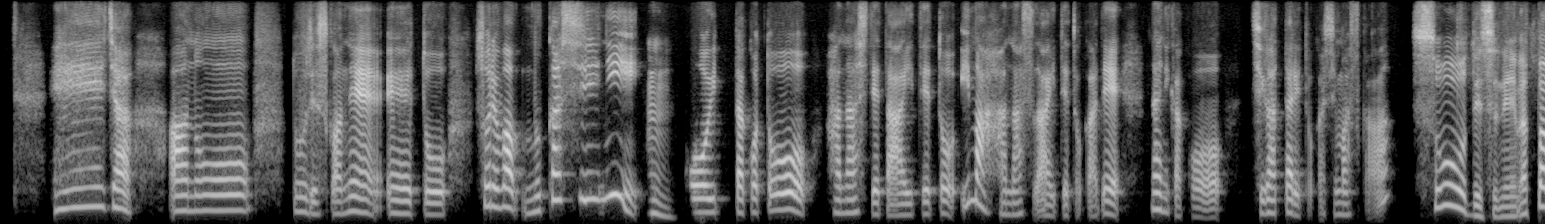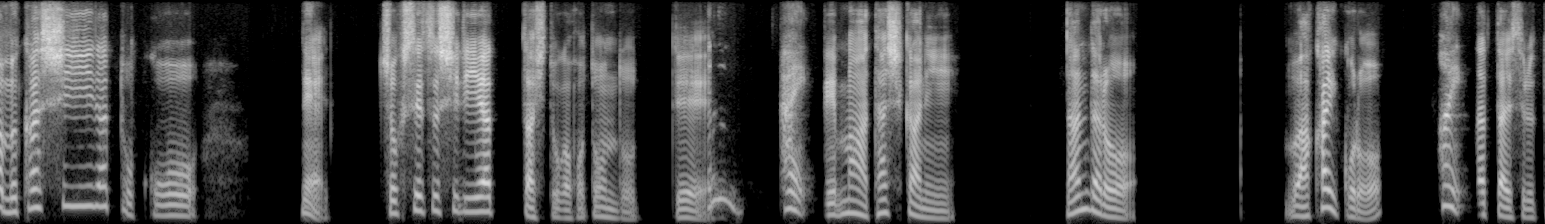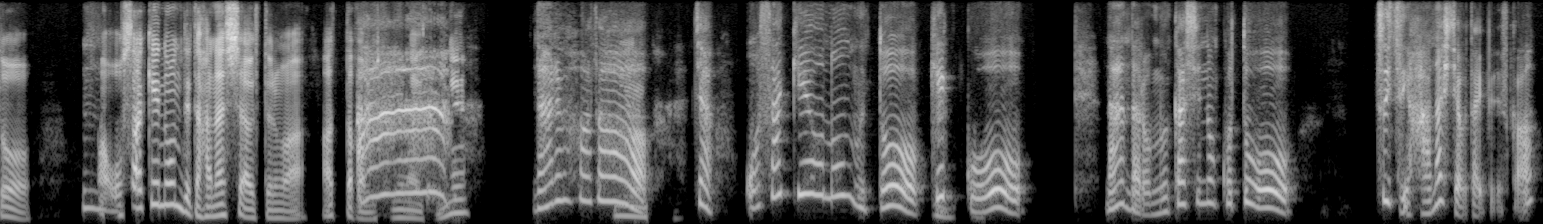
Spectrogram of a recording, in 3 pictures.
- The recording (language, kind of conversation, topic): Japanese, podcast, 後悔を人に話すと楽になりますか？
- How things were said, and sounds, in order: tapping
